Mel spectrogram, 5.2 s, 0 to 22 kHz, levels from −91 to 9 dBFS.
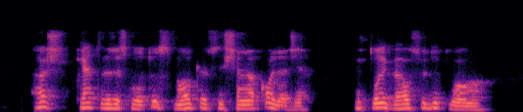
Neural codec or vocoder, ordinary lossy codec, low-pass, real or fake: codec, 32 kHz, 1.9 kbps, SNAC; Opus, 32 kbps; 7.2 kHz; fake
